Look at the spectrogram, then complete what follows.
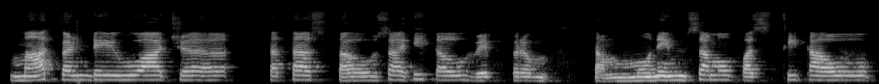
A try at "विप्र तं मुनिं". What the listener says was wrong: Not Vipram. Vipra only.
